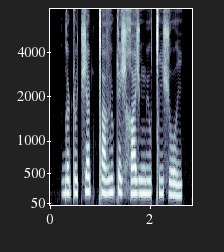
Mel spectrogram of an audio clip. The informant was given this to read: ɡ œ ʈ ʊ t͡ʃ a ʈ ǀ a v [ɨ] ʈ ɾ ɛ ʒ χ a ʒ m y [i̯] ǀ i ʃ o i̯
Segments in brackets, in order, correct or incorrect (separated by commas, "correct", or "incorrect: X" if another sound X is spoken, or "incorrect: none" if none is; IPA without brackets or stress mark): incorrect: y, incorrect: u̯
